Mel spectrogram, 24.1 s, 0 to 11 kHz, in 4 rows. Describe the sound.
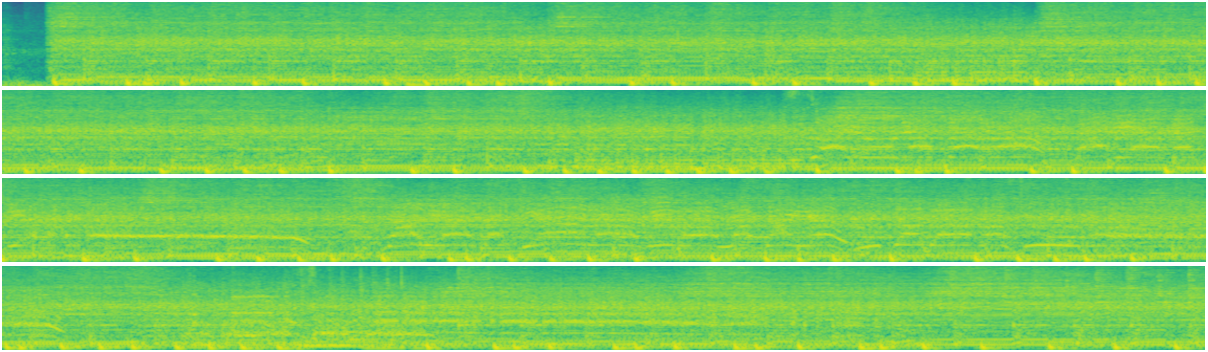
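A 2019 hardcore song with a woman screaming the vocals over loud, dense distorted guitars and fast pounding drums, driving and unbroken throughout.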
